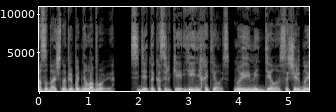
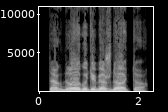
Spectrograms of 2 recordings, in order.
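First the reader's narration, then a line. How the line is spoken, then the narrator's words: Deep bass voice. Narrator (Russian): пробасил бородач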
